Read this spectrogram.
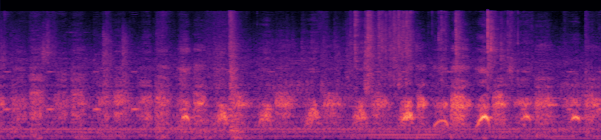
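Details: Rapid, harsh, raspy panting breaths with noisy inspiratory stridor from a female Labrador dog with laryngeal paralysis.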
